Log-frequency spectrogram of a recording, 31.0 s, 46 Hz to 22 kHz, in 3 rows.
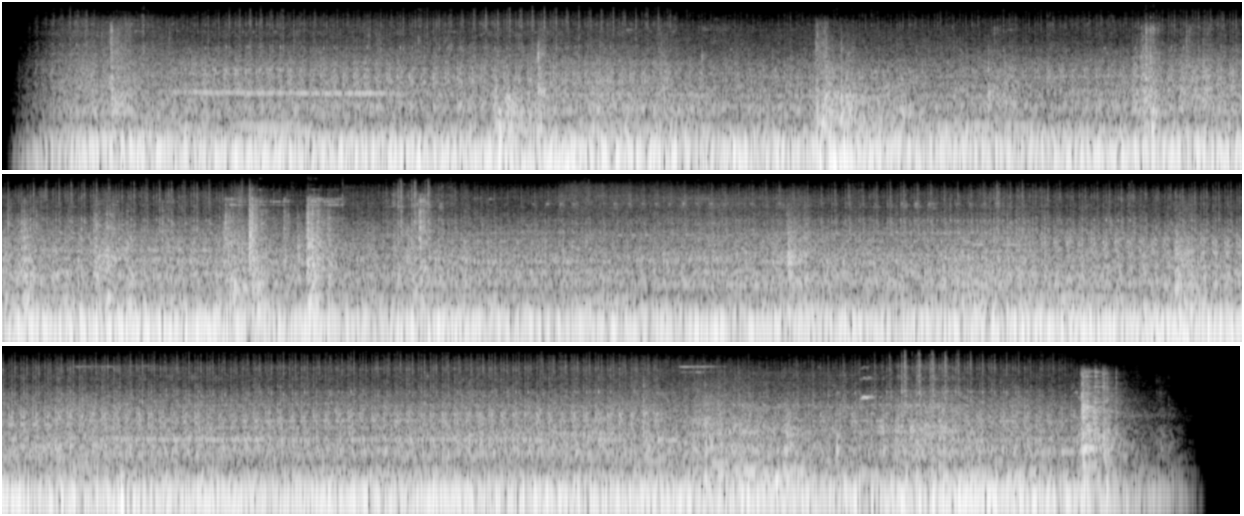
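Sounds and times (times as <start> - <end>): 
bulldozer doing demolition: 0.1 - 30.7
demolition debris impacts: 3.9 - 14.8, 17.3 - 28.4.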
